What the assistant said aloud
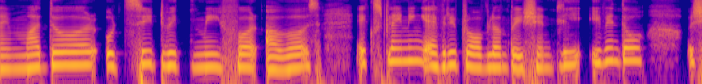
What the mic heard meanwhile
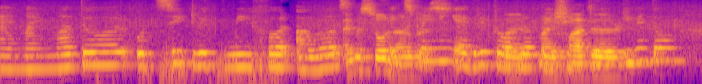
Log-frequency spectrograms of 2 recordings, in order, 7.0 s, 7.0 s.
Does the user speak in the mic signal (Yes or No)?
Yes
